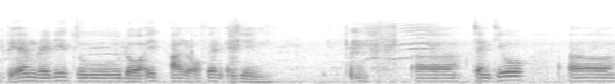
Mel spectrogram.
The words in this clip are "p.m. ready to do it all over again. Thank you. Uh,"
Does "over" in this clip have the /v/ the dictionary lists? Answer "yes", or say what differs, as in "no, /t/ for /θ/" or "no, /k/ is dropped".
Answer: no, /f/ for /v/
